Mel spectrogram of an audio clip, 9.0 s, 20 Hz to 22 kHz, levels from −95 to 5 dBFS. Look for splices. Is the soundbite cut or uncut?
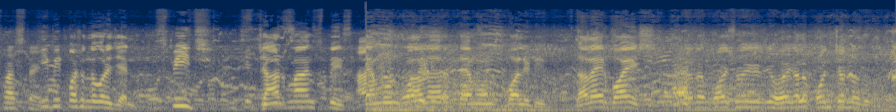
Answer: cut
